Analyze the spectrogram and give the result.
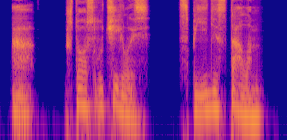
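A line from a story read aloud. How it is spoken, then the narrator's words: Whispered question. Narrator (Russian): почему-то шепотом спросил он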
